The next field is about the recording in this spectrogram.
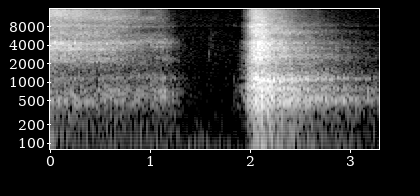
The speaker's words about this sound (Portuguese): Aí você pode falar, respira, respira Respira. Aí você começa a respirar mais.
